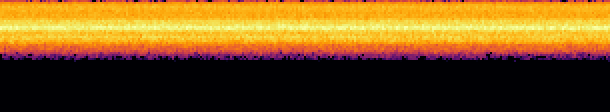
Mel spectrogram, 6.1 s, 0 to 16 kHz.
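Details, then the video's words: A constant shrill buzz of cicadas singing in summer, even in loudness from start to finish, with no other animals or background noise. "10 Hours of Cicada Sounds for Relaxation with Soothing Summer Nature Sounds"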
